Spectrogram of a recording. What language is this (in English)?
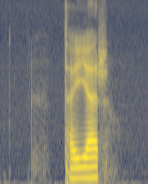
Norwegian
